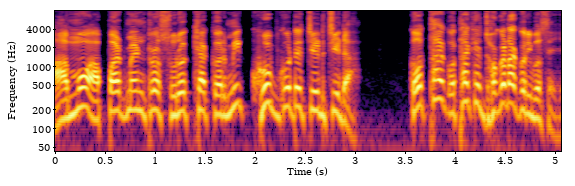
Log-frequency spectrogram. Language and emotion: Odia, angry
